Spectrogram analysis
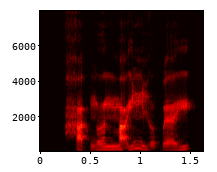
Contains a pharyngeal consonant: no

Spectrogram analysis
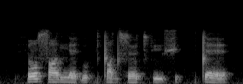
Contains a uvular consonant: no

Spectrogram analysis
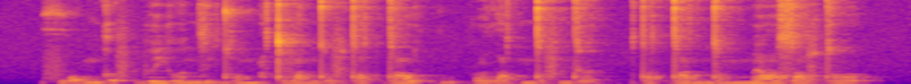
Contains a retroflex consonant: no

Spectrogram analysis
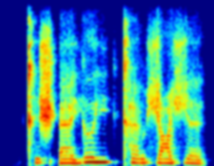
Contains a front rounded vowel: no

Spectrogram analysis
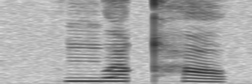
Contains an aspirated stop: yes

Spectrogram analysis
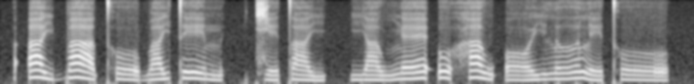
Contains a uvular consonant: no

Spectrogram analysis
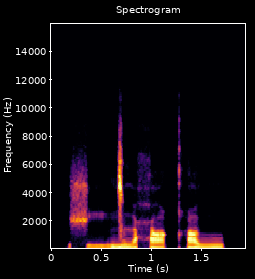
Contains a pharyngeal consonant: yes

